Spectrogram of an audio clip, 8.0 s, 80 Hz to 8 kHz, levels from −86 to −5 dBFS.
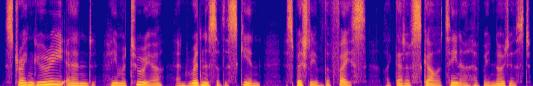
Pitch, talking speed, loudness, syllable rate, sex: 175 Hz, 145 wpm, -21 LUFS, 4.9 syllables/s, female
